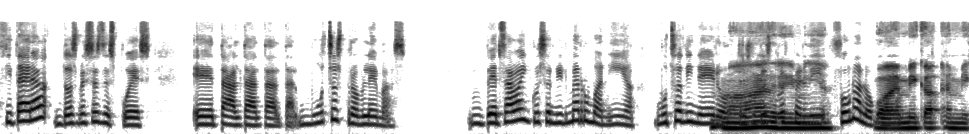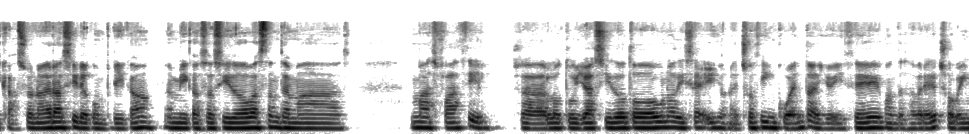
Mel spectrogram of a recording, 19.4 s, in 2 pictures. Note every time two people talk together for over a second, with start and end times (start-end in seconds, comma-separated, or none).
7.1-9.1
